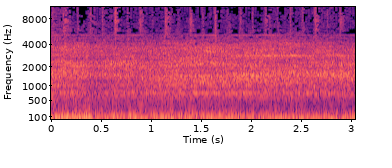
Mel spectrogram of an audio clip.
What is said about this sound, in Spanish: Es un Gulfstream 450, un birreactor equipado con dos motores Rolls Royce. Suena así.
